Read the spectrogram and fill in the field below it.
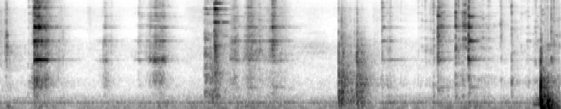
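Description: A spoon scrapes and clinks against a dish while a sugar and cinnamon mix is stirred, giving irregular close taps and chinks separated by brief quiet gaps, with no talk.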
